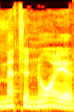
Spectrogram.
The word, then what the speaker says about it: metanoia: The Greek word translated as repent is pronounced metanoia.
